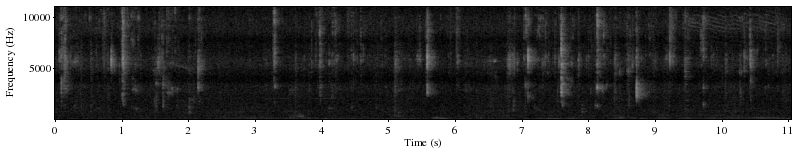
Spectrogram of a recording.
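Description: Faint mouth sounds of a person eating fried fish and rice by hand: chewing with soft, scattered wet clicks and smacks.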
